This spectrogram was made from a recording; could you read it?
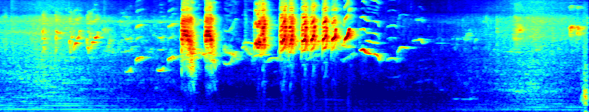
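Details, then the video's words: Gacor kacer, or oriental magpie-robin, singing its varied filler repertoire as a lure and tutor song for other kacer in Indonesia; faint background whistles give way to a loud run of rapid sharp chattering notes, then quieter twitters. "Pancingan suara kacer gacor, bongkar isian burung"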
